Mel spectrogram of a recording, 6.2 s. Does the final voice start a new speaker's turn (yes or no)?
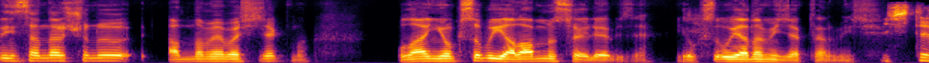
yes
